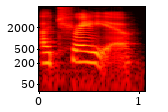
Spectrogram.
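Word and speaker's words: Atreyu: I forgot that they sent for our trait it's not I always said our Treyu. It's a Treyu. – It's not our Treyu. – It's, it's your Treyu. A Treyu. Yeah, I was saying his name wrong, but from the Plains People, Hunters of the Purple Buffalo.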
